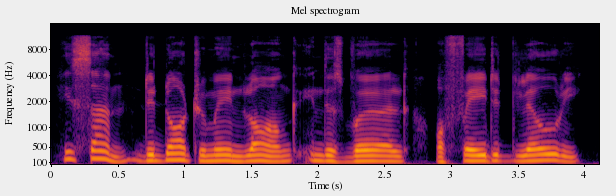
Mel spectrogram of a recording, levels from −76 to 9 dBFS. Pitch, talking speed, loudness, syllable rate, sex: 145 Hz, 175 wpm, -15 LUFS, 4.2 syllables/s, male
